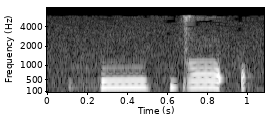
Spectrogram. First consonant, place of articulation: glottal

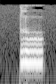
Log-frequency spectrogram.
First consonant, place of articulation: alveolar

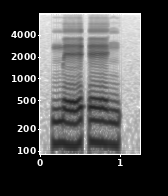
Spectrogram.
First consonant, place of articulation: labial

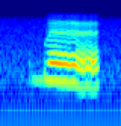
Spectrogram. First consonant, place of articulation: labial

